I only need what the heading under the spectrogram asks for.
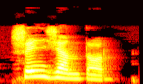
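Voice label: "шензянтор", Komi, female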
